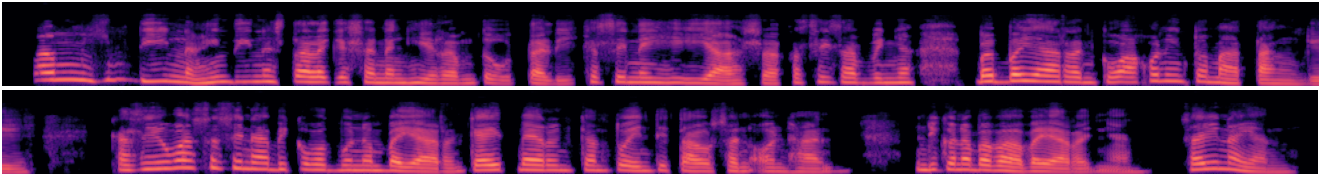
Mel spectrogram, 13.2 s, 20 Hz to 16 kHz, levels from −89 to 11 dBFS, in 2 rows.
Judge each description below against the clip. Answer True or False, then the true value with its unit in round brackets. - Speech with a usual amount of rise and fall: False (5.7 semitones)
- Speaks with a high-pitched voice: True (200 Hz)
